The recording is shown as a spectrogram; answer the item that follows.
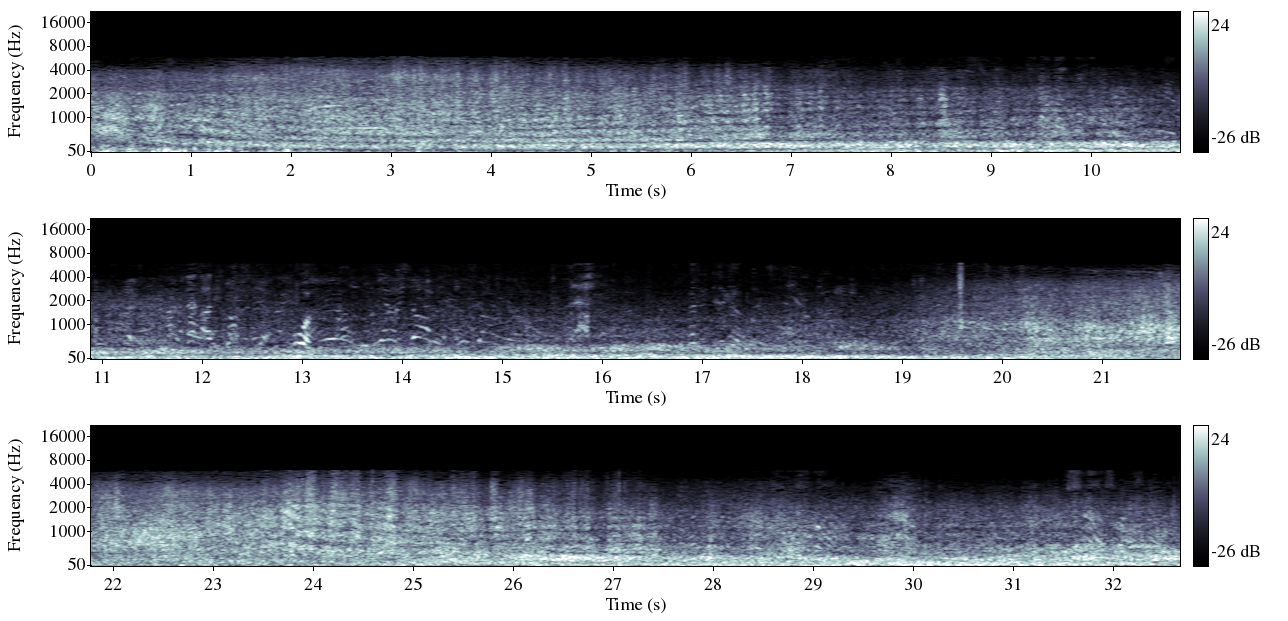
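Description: Jet aircraft passing over, their steady noise carrying a sweeping, phasing tone that falls and rises twice, once in the first few seconds and again in the second half. Spectators talk underneath.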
